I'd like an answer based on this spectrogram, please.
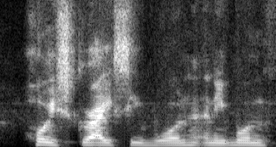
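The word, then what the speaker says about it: Royce Gracie: By the way, if you're looking up Hoist Gracie, it's spelled Royce.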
